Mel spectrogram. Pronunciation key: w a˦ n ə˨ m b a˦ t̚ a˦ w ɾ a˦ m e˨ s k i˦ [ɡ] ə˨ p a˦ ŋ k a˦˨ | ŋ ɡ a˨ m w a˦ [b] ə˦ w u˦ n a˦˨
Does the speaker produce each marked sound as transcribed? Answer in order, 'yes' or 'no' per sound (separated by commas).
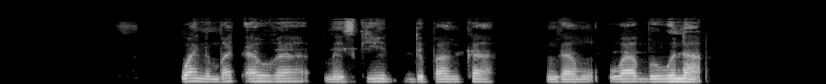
no, yes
